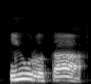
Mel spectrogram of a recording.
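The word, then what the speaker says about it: юрта: পর্দা পরেরটি লিখছি দেখুন এই অক্ষরটাকে ইউ উচ্চারণ করছি ইউ এইভাবে এরকম ইউ ইউ উচ্চারণ হবে আমরা উদাহরণ পড়লেই বুঝতে পারব ইউরতা ইউরতা মানে তাবু ইউরতা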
